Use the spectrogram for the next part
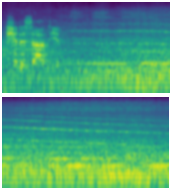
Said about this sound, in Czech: Posloucháte Východočeské výlety, ve kterých dnes cestujeme na trati mezi Pardubicemi a Hradcem Králové. Já jsem právě vystoupil na zastávce Stéblová, která dnes působí klidně a nenápadně.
